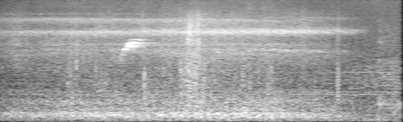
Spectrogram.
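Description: Faint outdoor ambience: a steady high-pitched insect drone, with a single short bird chirp about a second in.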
